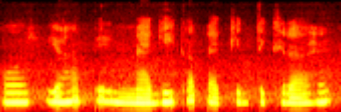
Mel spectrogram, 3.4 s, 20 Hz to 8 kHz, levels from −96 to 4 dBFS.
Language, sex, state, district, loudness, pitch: Hindi, female, Arunachal Pradesh, Lower Dibang Valley, -15 LUFS, 210 Hz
